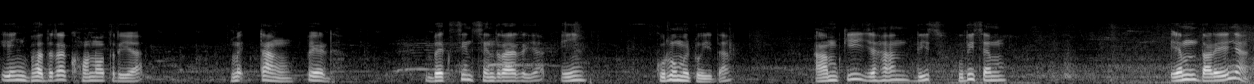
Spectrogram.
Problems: none marked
